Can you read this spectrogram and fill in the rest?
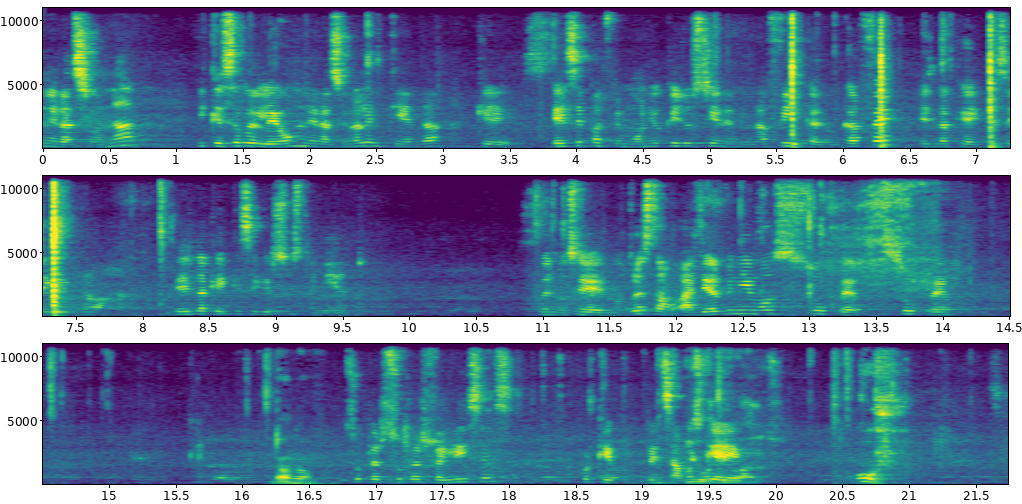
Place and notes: Cl., Armenia, Quindío, Colombia - Una tarde en la IU EAM
docentes hablando de proyecto integrador, relacionado con el café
